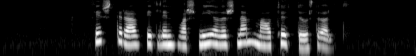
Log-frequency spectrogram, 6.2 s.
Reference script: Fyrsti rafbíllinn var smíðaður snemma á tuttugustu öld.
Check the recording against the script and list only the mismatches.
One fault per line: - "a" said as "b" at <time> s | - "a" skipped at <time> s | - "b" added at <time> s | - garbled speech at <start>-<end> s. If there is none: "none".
none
